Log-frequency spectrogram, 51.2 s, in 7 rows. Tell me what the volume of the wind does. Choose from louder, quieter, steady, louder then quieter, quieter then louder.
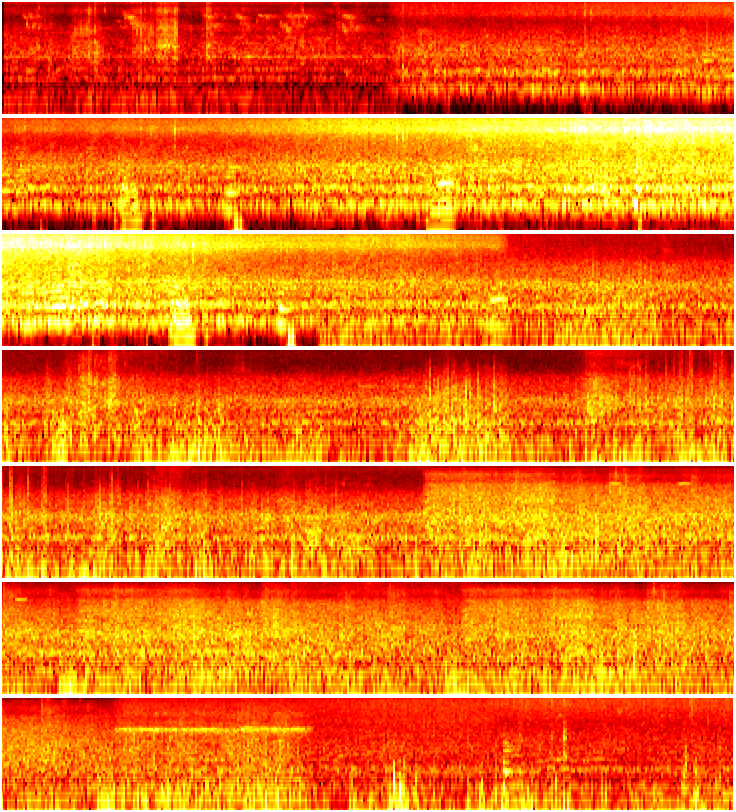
steady.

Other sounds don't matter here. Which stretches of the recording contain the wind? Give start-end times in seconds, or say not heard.
17.8-51.1.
